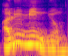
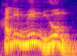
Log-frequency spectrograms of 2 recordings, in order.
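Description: First: ALÜMINYUM as "a-lü-min-yum"; correct pronunciation. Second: ALÜMINYUM as "alimünyum", vowels swapped; wrong pronunciation. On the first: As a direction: say alüminyum with ü before i. (alüminyum doğru söyleniş, "a-lü-min-yum") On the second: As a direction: say alüminyum with i before ü. (alüminyum yanlış, "alimünyum") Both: Shown as a demonstration. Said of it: "değil".

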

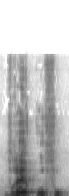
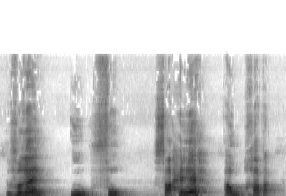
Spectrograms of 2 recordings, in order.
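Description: First: Said in the usual way. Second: Very slow, spaced-out French question; slow, word by word. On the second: Shown as a demonstration. Teacher announcing a true-or-false exercise to learners, slow and word by word. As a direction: stretch each word and leave gaps between them.

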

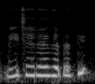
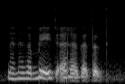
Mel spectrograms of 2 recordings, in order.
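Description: First: Higher, soft, whining ಬೇಜಾರಾಗತೈತಿ with a rising end; sad whimper. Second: Low, slow and soft, heavy with guilt; sad murmur. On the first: Guilty wife to herself, soft rising whimper. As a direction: let it break upward into a whine. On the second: Guilty wife to herself, slow sad murmur. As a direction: sigh the words out slowly. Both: Acted.

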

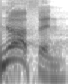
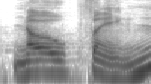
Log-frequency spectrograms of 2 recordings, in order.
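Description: First: NOTHING as one word, high then falling. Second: NO THING slowly, as two words; split into two words. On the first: Preacher summing up old Lot, one word. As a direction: punch NOTHING whole, with a short first vowel. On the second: Preacher summing up old Lot, split in two. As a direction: stretch NO, then set THING apart. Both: Shown as a demonstration. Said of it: "made up of two words".

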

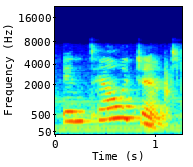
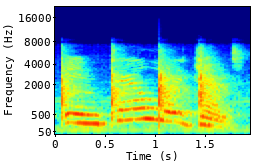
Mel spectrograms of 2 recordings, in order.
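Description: First: Said in the usual way. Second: "Intelligent" slowly broken into four beats; "Intelligent" slow and segmented; syllable by syllable. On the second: Shown as a demonstration. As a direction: draw out each syllable of "Intelligent" for counting. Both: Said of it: "to identify how many syllables".

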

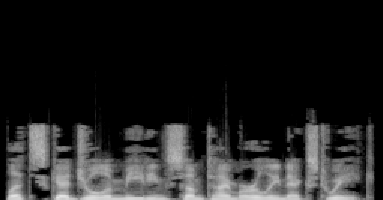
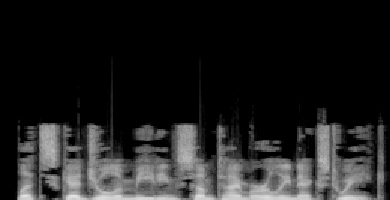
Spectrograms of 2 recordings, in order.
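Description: No difference in how they are said.

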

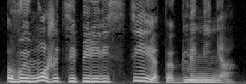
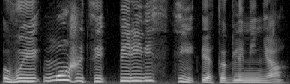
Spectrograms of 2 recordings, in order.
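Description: Both takes have the same delivery.

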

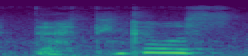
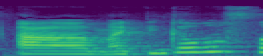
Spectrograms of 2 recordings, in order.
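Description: First: Whispered aside to herself. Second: Said in the usual way. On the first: Real, not acted. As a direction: drop to a breathy whisper. Repeats the phrase, then whispers it.

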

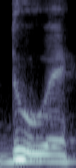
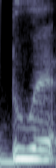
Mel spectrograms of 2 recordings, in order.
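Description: First: Right way, dental d; Italian due. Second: "ডুয়ে" with a hard English-style d, louder; wrong way, hard d; wrong retroflex due. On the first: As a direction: say "দুয়ে" tongue on teeth, the correct Italian way. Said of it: "আমরা কি বলি?". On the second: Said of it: "ডুয়ে আমরা বলি না". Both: Shown as a demonstration.

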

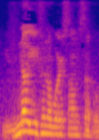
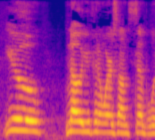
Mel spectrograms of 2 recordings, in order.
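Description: First: Said in the usual way. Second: Higher and louder, teasing; louder playful repeat. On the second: Real, not acted. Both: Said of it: "repeated louder".

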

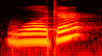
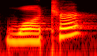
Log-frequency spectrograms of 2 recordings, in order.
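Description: First: "water" with the T turned into a soft D; soft D sound. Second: "water" slowly, with a clear aspirated T; hard T. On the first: Teacher shows learners the flap T, soft D. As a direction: say "water" as "wadder". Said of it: "D, 부드러운 D 발음". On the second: Teacher sets up the contrast for learners, hard T. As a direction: say "water" with a crisp T in the middle. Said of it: "부드러운 D 발음". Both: Shown as a demonstration.

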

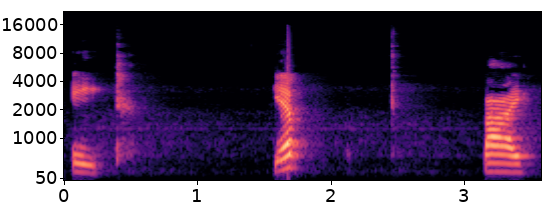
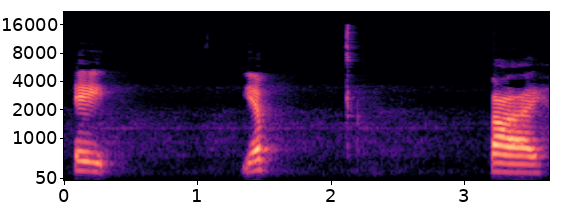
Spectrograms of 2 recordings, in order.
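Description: The two takes are said the same way.

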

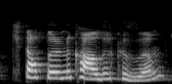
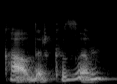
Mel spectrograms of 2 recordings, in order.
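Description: First: Spelled out slowly for writing; slow dictation. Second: Soft, slowed repeat while writing; quiet dictation. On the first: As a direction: dictate each word slowly for the class. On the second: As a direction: murmur it to yourself as you write it on the board. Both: Shown as a demonstration. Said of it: "Şöyle".

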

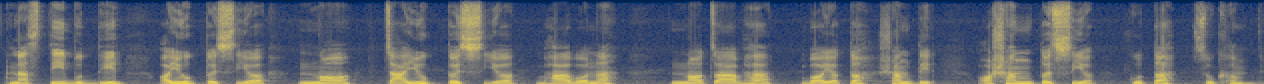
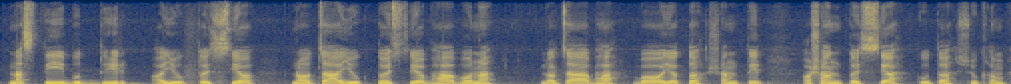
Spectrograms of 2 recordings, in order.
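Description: First: Very slow, word-by-word Sanskrit verse; pure Sanskrit pronunciation. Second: Slow chanted Sanskrit verse; melodic chanting. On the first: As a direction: pronounce the verse slowly with pauses between words. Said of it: "আবার প্রথম থেকে বলি". (শ্লোকটি খুব ধীরে, ভেঙে ভেঙে উচ্চারণ) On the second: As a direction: chant the shloka tunefully on sustained notes. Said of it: "যদি সুর করে পাঠ করি". (chanted, সুর করে ধীরে শ্লোকপাঠ) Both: Shown as a demonstration.

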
